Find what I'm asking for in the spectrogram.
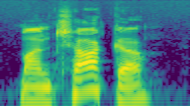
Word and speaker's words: Manchaca: In the south part of town, Manchaca, named after a captain in the Texas Army who spelled the first syllable with an E instead of an A, is pronounced Manchac.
